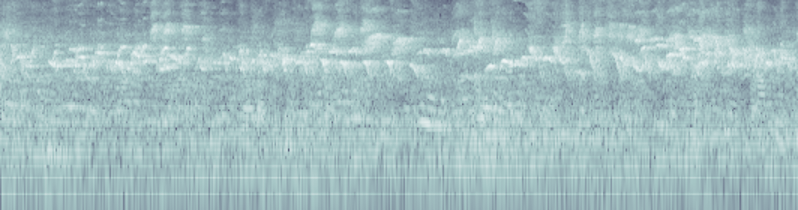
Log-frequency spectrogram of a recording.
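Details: Greater green leafbirds competing at a bird singing contest in jamtrok style. Dense, overlapping bright chirps and warbled phrases come from several birds at once, with crowd chatter and voices underneath throughout.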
